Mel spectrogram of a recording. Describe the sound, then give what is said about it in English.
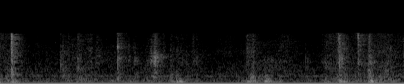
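A computer keyboard is moved out of the way, giving a string of light plastic clatters and knocks at uneven intervals over a faint background hiss, with no one talking. “Let me get the keyboard out of the way.”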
